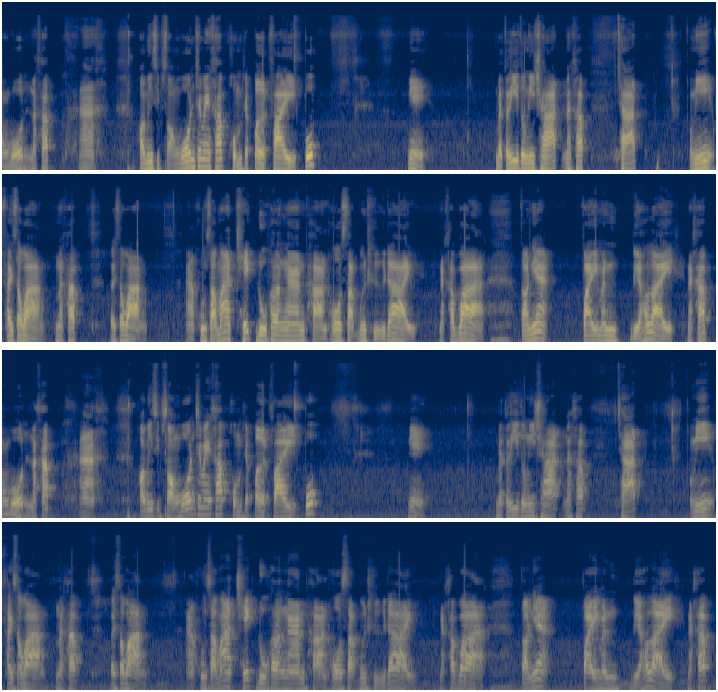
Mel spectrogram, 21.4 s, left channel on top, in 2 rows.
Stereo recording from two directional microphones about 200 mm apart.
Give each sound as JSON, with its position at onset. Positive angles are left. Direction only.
{"t": 0.0, "sound": "speech", "side_deg": 15}
{"t": 1.1, "sound": "speech", "side_deg": 30}
{"t": 7.4, "sound": "speech", "side_deg": 55}
{"t": 9.2, "sound": "speech", "side_deg": 40}
{"t": 13.4, "sound": "speech", "side_deg": 55}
